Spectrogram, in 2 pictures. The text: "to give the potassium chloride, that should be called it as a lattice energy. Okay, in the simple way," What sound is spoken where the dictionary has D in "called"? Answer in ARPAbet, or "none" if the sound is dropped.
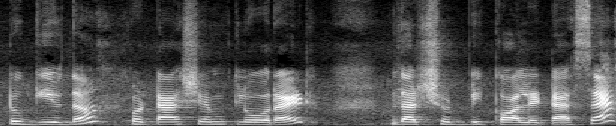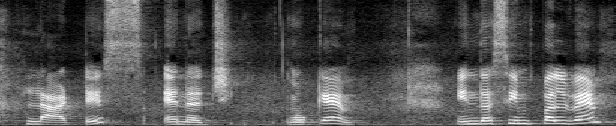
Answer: none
